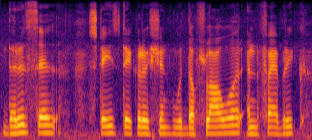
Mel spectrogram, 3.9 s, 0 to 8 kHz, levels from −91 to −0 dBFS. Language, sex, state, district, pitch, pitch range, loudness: English, male, Arunachal Pradesh, Longding, 150 Hz, 145-155 Hz, -17 LUFS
